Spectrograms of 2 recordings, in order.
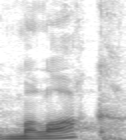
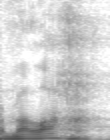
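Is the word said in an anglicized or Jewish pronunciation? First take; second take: anglicized; Jewish. First: The word is said with an anglicized pronunciation. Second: The word is said with a Jewish Hebrew pronunciation.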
